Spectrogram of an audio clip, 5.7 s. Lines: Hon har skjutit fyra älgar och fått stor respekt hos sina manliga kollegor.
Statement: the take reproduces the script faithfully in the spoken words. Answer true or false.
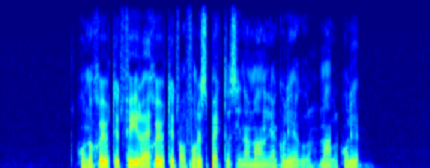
false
